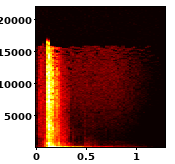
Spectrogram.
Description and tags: car door slam 35 B
slamming car door B
effect, car, sound-effect, slam, door, close, foley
